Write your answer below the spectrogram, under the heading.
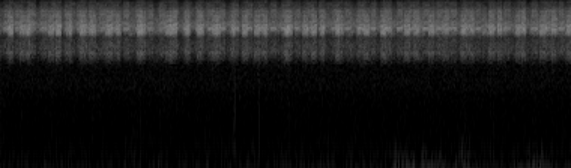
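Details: Midsummer cicada chorus from a pine forest in Greece, a continuous high, hissing buzz with quick rhythmic throbs, steady and loud throughout, with only a faint low rumble near the end.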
